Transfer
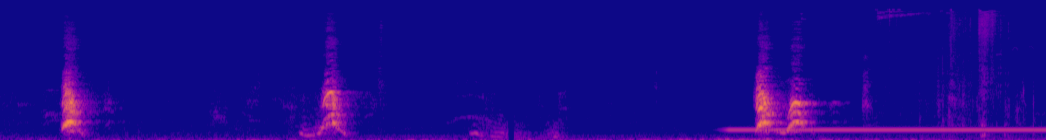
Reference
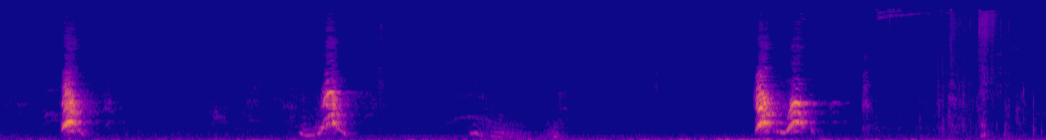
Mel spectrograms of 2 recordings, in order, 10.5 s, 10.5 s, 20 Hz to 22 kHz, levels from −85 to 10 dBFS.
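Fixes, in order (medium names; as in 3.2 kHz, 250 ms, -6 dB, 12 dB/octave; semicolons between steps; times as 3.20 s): band-stop 320 Hz, Q 30; room tone fill 5.08–5.14 s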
